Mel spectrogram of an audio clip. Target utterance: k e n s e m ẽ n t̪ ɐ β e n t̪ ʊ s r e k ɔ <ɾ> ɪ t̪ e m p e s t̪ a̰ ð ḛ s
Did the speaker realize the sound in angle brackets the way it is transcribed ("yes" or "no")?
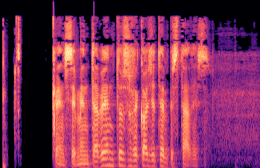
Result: no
